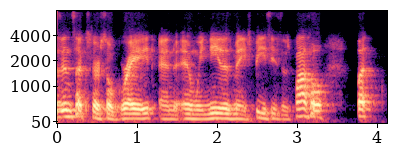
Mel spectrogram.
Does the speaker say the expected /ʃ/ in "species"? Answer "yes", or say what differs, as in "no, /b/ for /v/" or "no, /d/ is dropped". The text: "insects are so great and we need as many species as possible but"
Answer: yes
